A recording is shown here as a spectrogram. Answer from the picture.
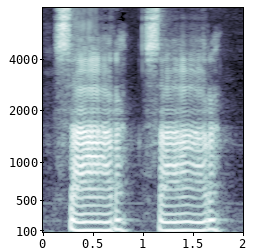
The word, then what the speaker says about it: Sara: Và tiếng Phạn của câu chú này là Sara Sara. Chúng ta phát âm là sờ, sờ như màu xanh đó, Sara Sara.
